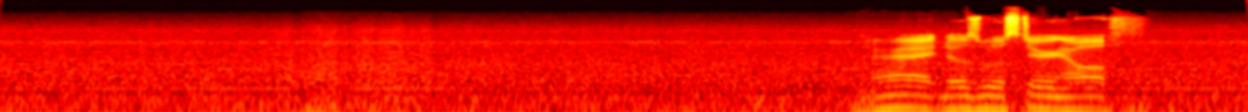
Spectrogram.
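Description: A jet engine roars steadily as an aircraft rolls down a runway.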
